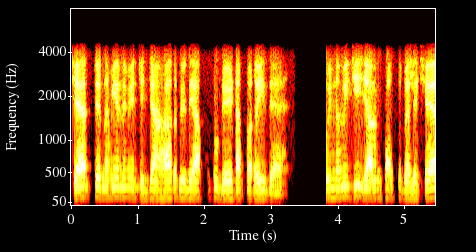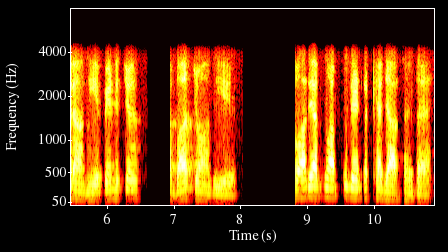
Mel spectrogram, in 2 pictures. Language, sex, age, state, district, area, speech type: Punjabi, male, 30-45, Punjab, Fazilka, rural, conversation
